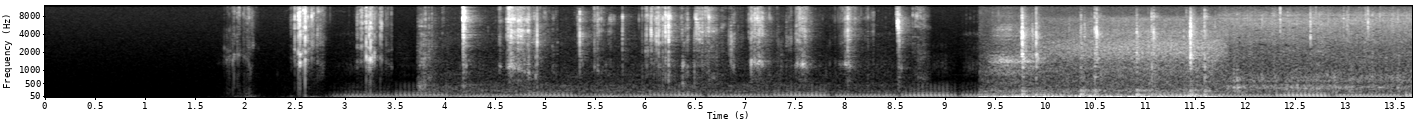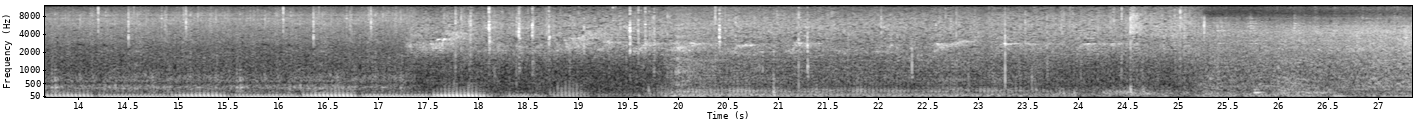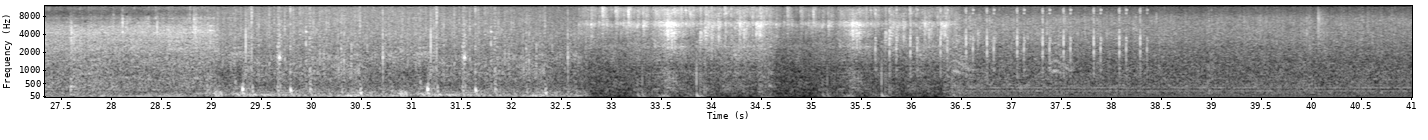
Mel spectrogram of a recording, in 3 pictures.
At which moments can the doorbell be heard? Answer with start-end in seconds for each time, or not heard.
not heard.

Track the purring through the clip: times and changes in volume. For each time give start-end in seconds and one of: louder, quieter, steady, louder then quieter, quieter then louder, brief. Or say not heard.
2.8-26.8 louder.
